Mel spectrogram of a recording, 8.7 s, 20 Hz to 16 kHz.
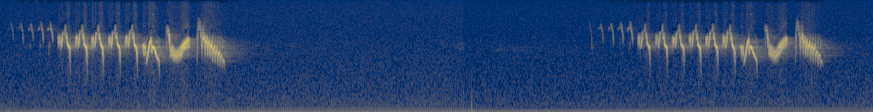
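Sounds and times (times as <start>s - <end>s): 
common chaffinch song: 0.0s - 2.6s, 4.4s - 8.7s.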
